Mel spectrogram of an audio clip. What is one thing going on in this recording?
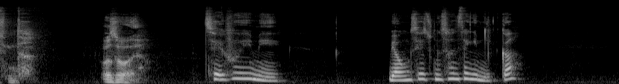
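A young woman speaks with surprise nearby.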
